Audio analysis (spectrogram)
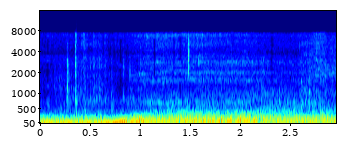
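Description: Deep, steady engine rumble from a 1979 Chevrolet Camaro Sport Coupé, a low throaty idle heard up close with a slight swell early on and no talking.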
